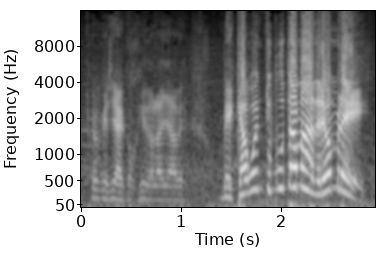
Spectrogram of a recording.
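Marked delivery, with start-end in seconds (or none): 1.4-2.9 high, loud furious swearing; furious outburst. Real, not acted. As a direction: explode at the screen. Sudden rage at the game. (estallido de rabia, agudo y fuerte)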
